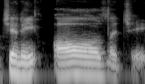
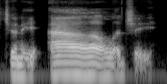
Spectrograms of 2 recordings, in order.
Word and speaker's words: genealogy: how to spell genealogy it's spelled with an a it is not Jenny ology it's Jenny allergy so that's something I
